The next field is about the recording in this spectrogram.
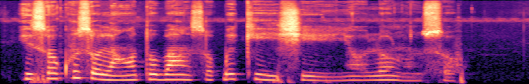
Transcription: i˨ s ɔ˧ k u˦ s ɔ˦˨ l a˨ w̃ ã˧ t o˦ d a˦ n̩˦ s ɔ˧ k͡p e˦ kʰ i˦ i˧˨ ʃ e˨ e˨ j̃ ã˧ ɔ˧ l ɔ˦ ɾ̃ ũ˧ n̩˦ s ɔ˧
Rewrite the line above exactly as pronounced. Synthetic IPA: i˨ s ɔ˧ k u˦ s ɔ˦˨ l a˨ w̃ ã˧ t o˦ b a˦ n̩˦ s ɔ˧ k͡p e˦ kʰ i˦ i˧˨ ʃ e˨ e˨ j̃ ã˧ ɔ˧ l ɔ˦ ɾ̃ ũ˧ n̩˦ s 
